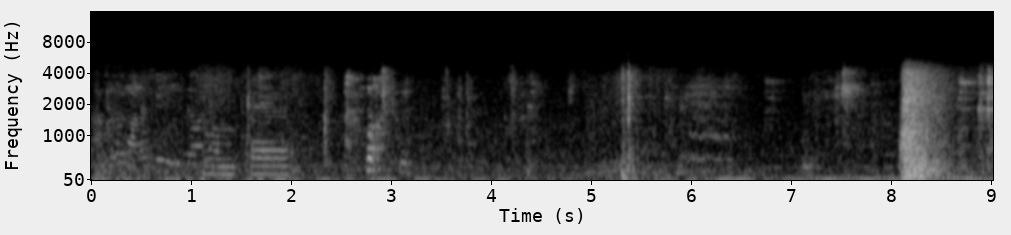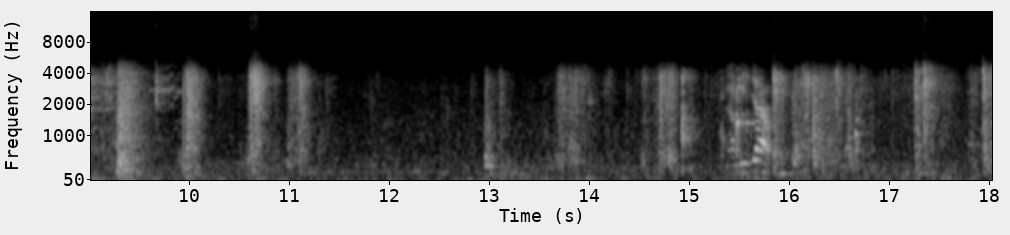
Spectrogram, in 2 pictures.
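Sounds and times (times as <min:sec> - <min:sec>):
heavy demolition impacts: 0:08.1 - 0:11.2.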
